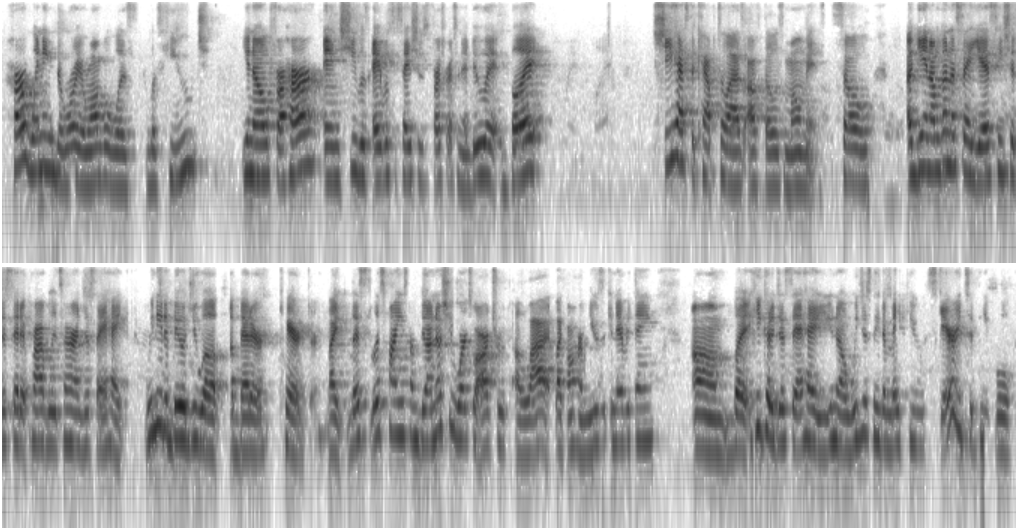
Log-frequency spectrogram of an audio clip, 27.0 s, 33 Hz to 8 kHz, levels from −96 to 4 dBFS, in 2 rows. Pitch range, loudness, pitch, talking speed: 180-220 Hz, -21 LUFS, 195 Hz, 230 wpm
